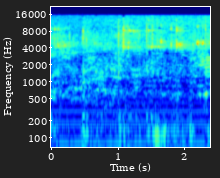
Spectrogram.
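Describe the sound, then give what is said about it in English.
A basketball dribbled on a court during a game, a few dull bounces thudding under ongoing talk and faint court noise. “He's going to dribble it out.”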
